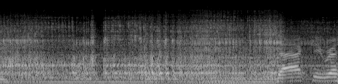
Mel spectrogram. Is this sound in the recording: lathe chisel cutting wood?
yes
